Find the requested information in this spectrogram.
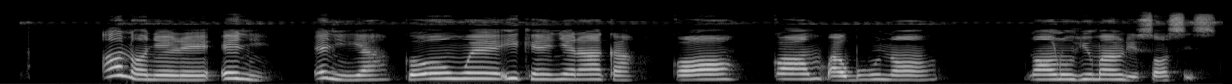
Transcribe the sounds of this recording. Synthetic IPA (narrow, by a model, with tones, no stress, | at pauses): ɔ˦nɔ˨ɲe˨ɾe˨˦˨ | e˦ɲi˨ja˦ko˨o˦ŋʷe˦i˦kʰe˦ɲe˦ɾa˦a˦ka˦ | kɔ˦ŋ͡m̩˦k͡pa˨ɡ͡bu˦ | nɔ˦ɾʊ˦ɦju˦ma˦n̩˦ɾi˨sɔ˦sɪ˨s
